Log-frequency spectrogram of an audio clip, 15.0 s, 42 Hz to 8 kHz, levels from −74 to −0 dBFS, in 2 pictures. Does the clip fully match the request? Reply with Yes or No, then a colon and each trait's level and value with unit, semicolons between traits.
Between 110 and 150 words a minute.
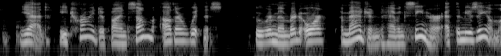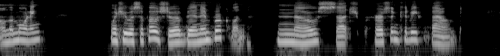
Yes: average, 145 wpm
